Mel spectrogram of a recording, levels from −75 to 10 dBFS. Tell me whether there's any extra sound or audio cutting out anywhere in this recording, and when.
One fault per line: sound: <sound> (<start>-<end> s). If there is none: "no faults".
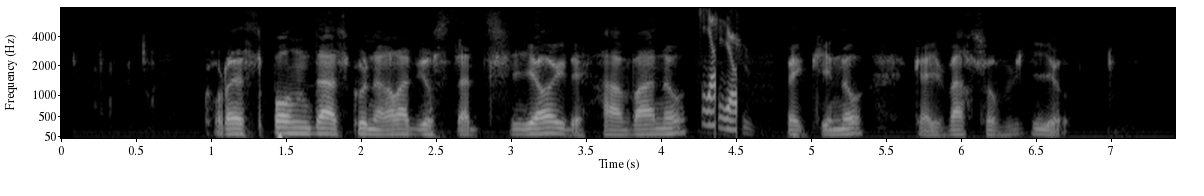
sound: chirp (4.3-4.6 s)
